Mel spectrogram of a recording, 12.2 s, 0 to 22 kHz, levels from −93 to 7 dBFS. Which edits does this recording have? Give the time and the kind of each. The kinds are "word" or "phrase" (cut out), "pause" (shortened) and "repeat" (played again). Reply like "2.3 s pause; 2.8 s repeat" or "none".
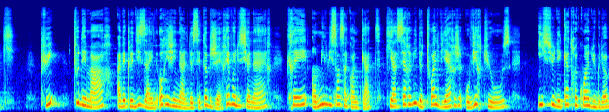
7.7 s pause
